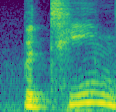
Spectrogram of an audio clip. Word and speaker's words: Batten: Batin subs. Oh, Batten. Batten. It's right there. Batten subscribed for the second straight month with the note, it's pronounced Bat-in.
